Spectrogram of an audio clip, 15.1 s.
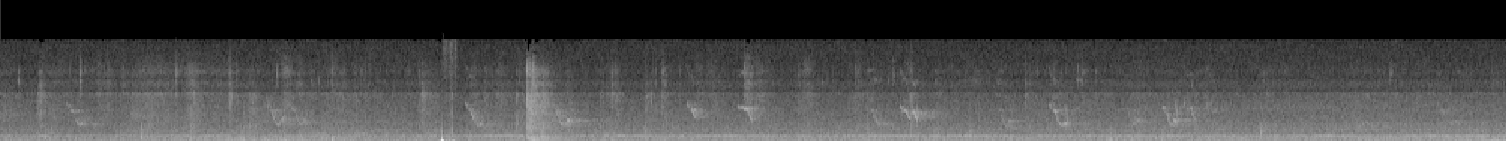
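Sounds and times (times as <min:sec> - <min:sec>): faint even whine: 0:00.0 - 0:15.0
steady background hum: 0:00.0 - 0:15.0
small birds chirping: 0:00.6 - 0:01.2, 0:02.6 - 0:03.6, 0:04.6 - 0:06.0, 0:06.8 - 0:07.8, 0:08.6 - 0:12.4.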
